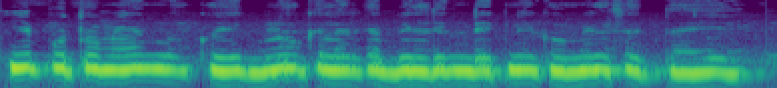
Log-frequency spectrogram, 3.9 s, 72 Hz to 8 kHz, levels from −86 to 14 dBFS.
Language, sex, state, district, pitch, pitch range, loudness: Hindi, male, Arunachal Pradesh, Lower Dibang Valley, 190 Hz, 185-200 Hz, -12 LUFS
